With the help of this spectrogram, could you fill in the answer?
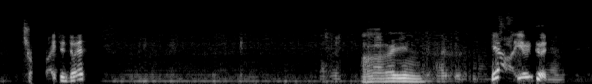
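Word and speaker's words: عين: Imagine you are like trying to pushing something out of your throat.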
